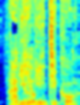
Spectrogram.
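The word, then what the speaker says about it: Agiorgitiko: Das ist so witzig, ne? Bei den griechischen Wörtern, dann spricht man das zuerst so richtig langsam wie so ein Vorschüler aus und dann hast du es aber auf einmal so, ne? So Agiorgitico. – Aber die heißt Nemea wird geschrieben N-E-M-E-A, ne? – Nemea, und das ist so witzig.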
